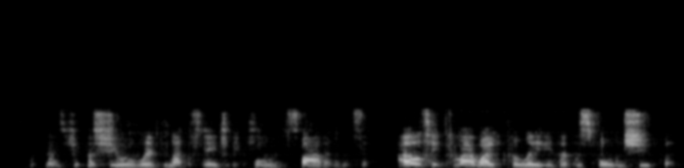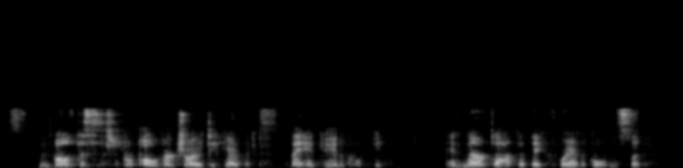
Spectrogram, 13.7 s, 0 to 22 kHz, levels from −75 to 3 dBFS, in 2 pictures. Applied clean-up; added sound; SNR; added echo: neural mask model DeepFilterNet 3.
